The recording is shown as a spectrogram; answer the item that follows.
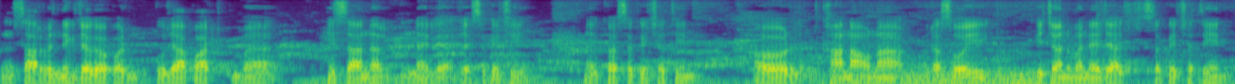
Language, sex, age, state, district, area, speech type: Maithili, male, 60+, Bihar, Supaul, urban, spontaneous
